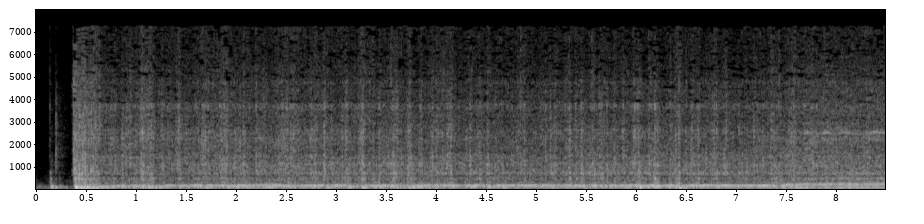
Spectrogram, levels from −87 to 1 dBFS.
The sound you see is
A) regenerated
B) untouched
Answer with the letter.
B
